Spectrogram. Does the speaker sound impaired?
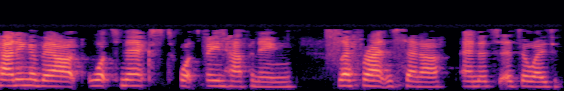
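Yes: cleft palate; palate not closing correctly before revision, now projects with ease, more singing control.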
